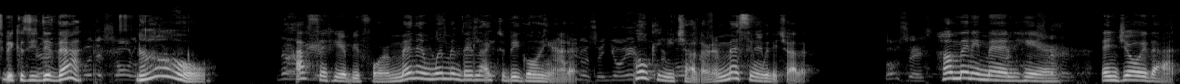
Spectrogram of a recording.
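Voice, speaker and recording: A woman preaches with a mellow, warm tone that never turns sharp. She drives her points home by repeating short phrases, giving her delivery an insistent, emphatic pulse. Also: mid-range voice. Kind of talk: sermon.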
